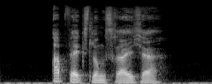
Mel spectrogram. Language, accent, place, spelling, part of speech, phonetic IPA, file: German, Germany, Berlin, abwechslungsreicher, adjective, [ˈapvɛkslʊŋsˌʁaɪ̯çɐ], De-abwechslungsreicher.ogg
- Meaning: 1. comparative degree of abwechslungsreich 2. inflection of abwechslungsreich: strong/mixed nominative masculine singular 3. inflection of abwechslungsreich: strong genitive/dative feminine singular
